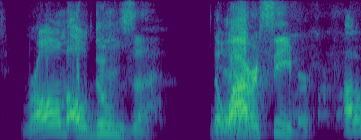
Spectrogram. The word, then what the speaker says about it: Rome Odunze: Rome Odunze. Rome Odunze, the wide receiver out of Washington.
